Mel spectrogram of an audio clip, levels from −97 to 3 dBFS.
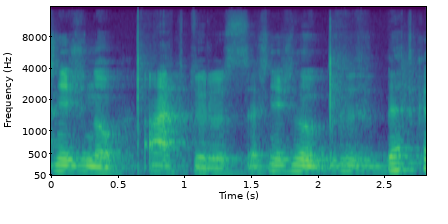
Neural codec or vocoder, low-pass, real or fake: none; 14.4 kHz; real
